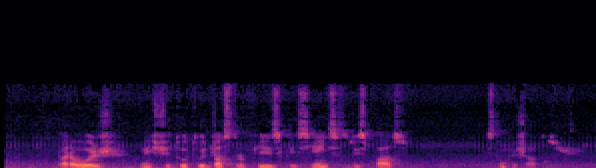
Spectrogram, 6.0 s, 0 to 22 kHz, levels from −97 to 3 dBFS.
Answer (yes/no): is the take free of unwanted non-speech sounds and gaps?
yes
